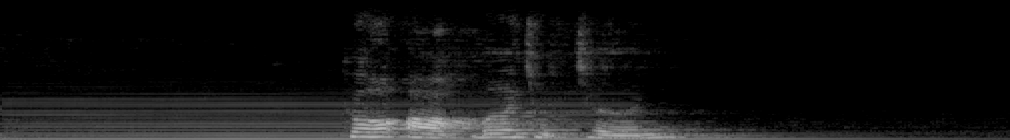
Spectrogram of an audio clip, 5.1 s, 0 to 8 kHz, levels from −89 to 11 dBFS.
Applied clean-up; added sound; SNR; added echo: none; Bowed string instrument; 17 dB; reverberation time 0.7 s.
